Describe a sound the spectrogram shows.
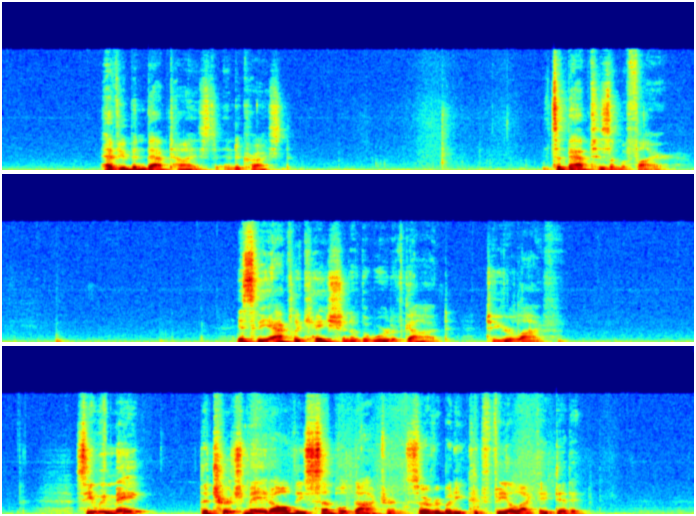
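An elderly man speaks calmly and close to a microphone, in short bursts with pauses.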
